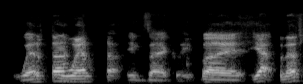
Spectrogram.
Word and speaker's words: Huerta: yeah was that like so in spanish like the h is silent so it's more like huerta exactly but yeah but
